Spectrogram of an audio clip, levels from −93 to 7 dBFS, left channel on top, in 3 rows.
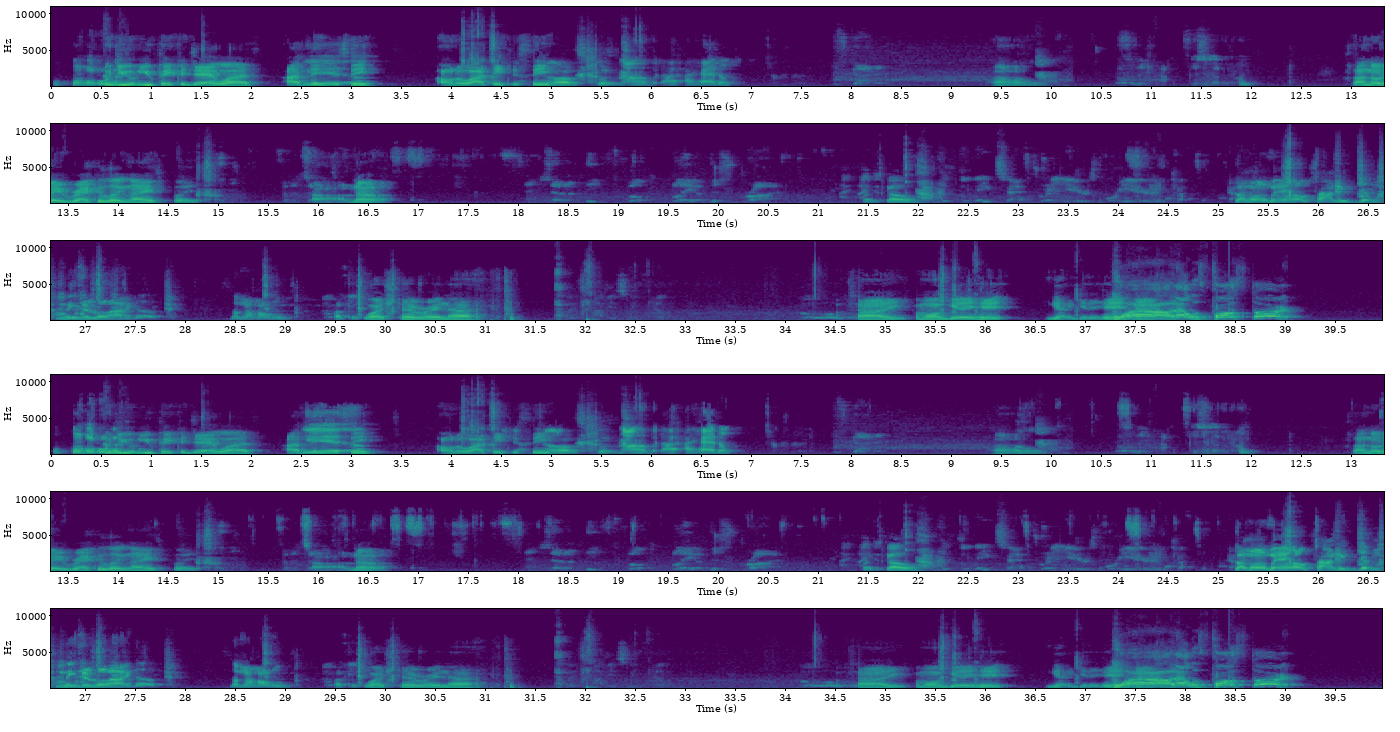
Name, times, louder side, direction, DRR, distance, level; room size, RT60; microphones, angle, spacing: voice 1, 0.0-0.7 2.5-3.1 4.6-5.1 5.7-6.8 9.6-10.0 10.7-10.8 11.5-12.0 15.8-15.9 16.9-17.0 21.4-22.0 24.1-24.2 25.1-27.7 28.4-29.0, right 4 dB, 85° right, 0.8 m, -34 dB
voice 2, 0.5-2.0 2.3-3.2 3.9-5.7 9.4-9.7 13.0-14.8 15.9-16.7 29.5-31.3 34.7-36.2 36.6-37.7, left 4 dB, 35° left, 0.4 m, -31 dB
voice 3, 5.3-5.8 8.0-8.2 9.8-10.1 10.6-10.9 11.4-11.7 14.8-15.0 18.3-18.8 19.1-19.2 19.5-19.8 20.3-20.5 21.4-21.5 22.0-22.1 22.6-23.7 24.0-24.4 25.1-25.2 26.7-26.8 27.0-27.1 31.7-32.0 34.1-34.7 37.2-39.0, left 1 dB, 10° left, 0.9 m, -33 dB
20.0 x 7.0 x 3.0 m
head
